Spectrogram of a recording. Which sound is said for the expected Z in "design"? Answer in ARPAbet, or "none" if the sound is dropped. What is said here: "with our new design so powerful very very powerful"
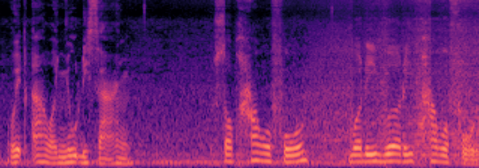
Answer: S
